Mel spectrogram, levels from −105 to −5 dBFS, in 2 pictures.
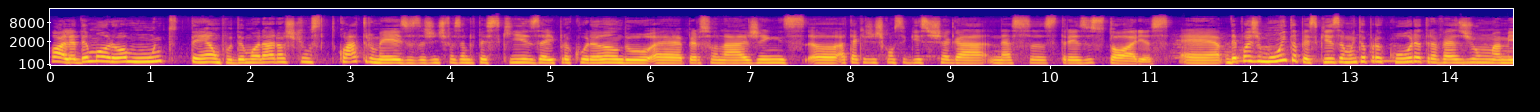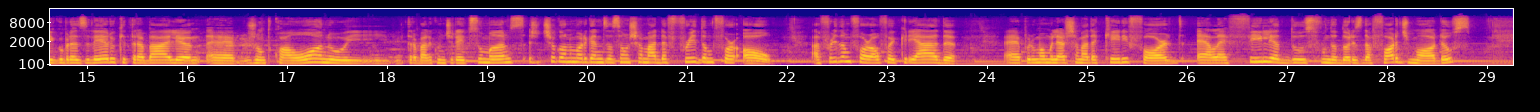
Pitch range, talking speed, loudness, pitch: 200-255 Hz, 170 wpm, -19 LUFS, 220 Hz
